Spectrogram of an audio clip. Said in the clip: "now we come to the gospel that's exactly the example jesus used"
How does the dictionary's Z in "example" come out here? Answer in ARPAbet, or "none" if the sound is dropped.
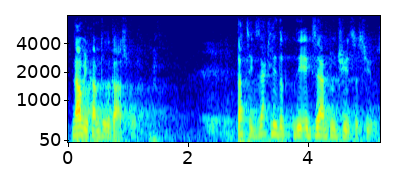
Z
